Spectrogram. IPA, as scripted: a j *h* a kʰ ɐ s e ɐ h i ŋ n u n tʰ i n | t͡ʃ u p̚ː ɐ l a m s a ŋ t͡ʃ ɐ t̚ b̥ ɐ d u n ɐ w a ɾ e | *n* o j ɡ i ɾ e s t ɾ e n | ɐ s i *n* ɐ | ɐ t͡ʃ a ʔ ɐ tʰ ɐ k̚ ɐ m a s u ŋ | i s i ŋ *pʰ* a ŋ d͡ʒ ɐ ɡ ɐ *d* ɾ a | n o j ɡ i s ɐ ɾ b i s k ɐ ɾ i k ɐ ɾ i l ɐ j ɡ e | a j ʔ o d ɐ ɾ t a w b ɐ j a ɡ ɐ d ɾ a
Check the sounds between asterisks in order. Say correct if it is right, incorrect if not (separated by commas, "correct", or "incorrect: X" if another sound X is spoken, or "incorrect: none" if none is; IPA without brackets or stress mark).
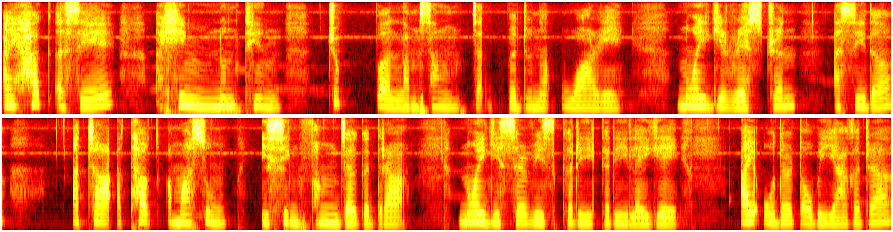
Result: correct, correct, incorrect: d, correct, correct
